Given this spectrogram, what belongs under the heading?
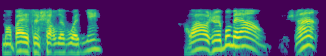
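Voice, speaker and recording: Host, male, gravelly and slightly high, rambling chatty delivery, dry tinny phone-like sound. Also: animated, measured pace, no room sound. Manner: rambling, chatty, self-correcting storyteller. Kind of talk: casual talk to listeners.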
